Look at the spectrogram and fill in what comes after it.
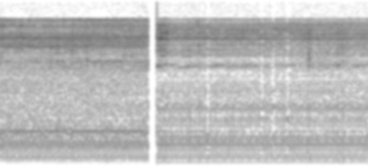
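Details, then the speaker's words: Home nebulizer breathing treatment given to a child taking deep breaths: steady compressor hum with hissing mist and a brief dropout as it begins to sputter near the end of treatment. "You'll know that your nebulizer treatment is about over when you begin to see the steam stop and it begins to sputter."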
